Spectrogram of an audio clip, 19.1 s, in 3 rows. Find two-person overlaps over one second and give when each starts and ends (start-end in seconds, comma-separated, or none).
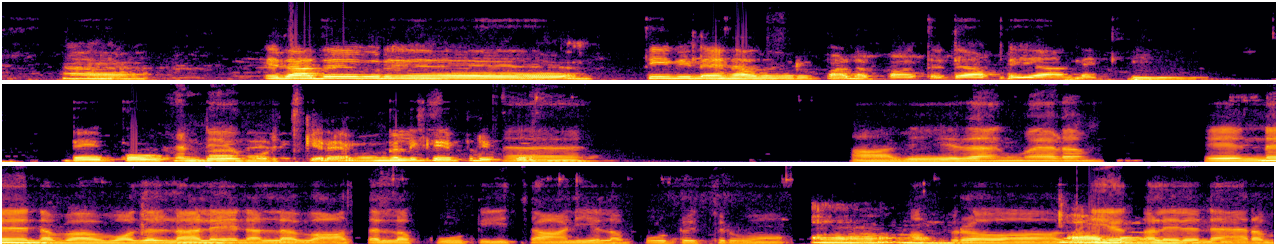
none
